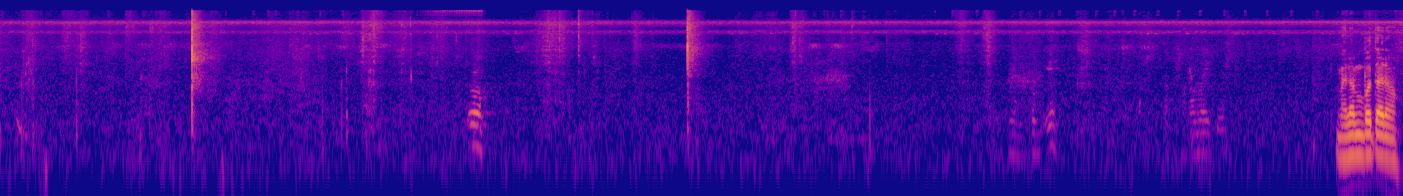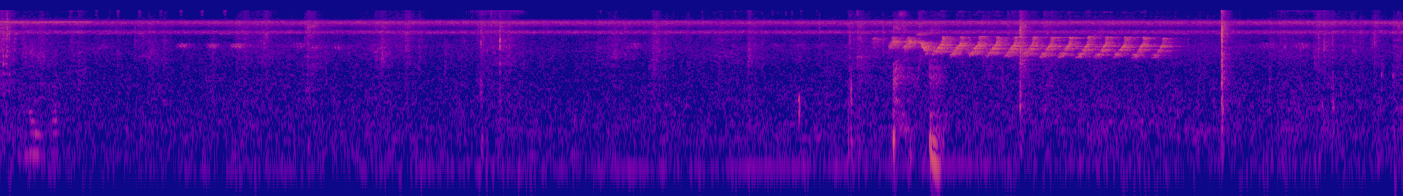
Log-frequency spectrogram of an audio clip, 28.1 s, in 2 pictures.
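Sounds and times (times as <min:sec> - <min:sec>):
high insect drone: 0:00.0 - 0:28.0
bird trilling high chirps: 0:22.8 - 0:25.8.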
